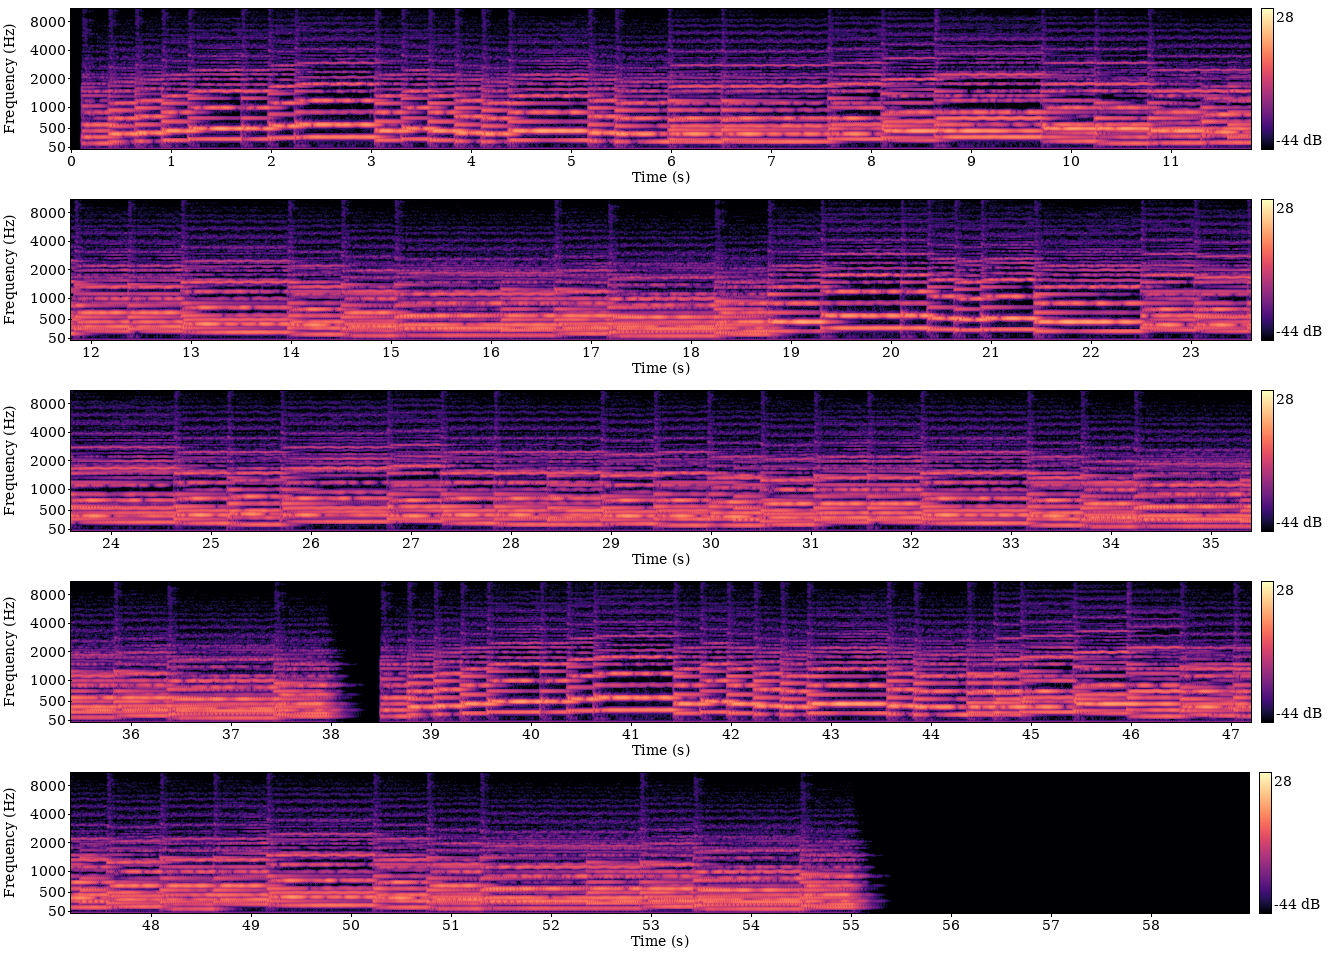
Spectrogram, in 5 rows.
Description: Chorproben MIDI-Files 510 midi files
